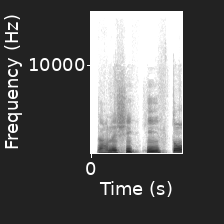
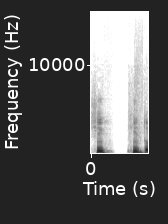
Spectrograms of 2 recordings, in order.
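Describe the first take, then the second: First: শিক্ষিত stretched slowly, "shikkhit"; slow pronunciation. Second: শিক্ষিত said higher as "shikkhito" with a final o; modeled pronunciation. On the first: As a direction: drag out শিক্ষিত for the class. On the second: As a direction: lift শিক্ষিত, sounding the end o. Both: Shown as a demonstration. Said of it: "উচ্চারণটা হবে তো".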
